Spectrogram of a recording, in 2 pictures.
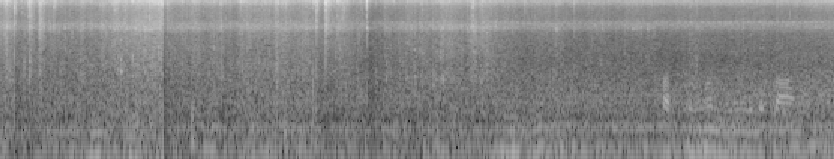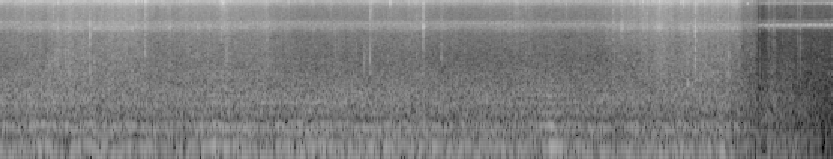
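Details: Wild forest honey bees during a sustainable honey harvest: a steady low droning hum of many wings runs throughout, with faint voices and a thin high hiss above.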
